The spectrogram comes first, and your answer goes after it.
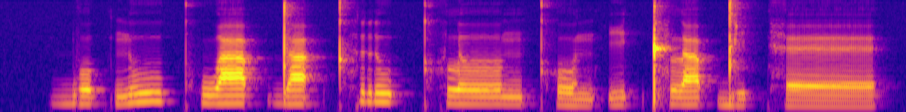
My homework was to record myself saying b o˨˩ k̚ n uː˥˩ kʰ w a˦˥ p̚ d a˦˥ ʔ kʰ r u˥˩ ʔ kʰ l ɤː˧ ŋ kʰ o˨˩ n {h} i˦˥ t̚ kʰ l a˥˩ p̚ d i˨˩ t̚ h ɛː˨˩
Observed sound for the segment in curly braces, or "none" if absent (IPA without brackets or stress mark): ʔ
